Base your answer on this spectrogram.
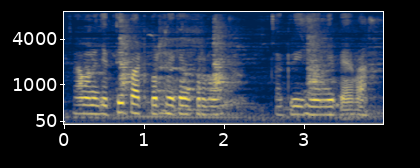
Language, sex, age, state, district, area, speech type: Odia, female, 45-60, Odisha, Balangir, urban, spontaneous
